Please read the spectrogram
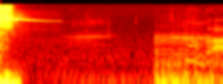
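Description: TV drama soundtrack sound design: a loud low hit dies away just after the start, trailing a thin falling whistle, then a quiet stretch, then a deep rumbling swell begins about one and a half seconds in.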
